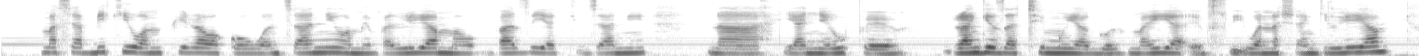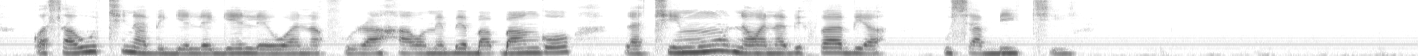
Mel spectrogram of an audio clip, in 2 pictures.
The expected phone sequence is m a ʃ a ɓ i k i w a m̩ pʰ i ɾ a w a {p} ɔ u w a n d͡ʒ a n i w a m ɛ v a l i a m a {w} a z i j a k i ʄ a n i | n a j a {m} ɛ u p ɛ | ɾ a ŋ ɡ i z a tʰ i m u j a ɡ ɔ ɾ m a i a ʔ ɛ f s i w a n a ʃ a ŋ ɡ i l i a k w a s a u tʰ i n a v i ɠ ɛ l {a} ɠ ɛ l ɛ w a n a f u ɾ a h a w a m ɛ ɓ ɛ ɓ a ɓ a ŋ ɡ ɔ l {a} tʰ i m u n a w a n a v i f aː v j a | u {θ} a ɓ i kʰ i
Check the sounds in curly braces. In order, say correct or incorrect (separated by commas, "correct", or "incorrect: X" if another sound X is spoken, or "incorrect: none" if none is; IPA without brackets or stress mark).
incorrect: k, incorrect: v, incorrect: ɲ, incorrect: ɛ, correct, incorrect: ʃ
